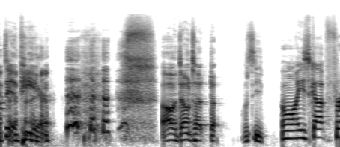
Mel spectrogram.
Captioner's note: laughs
